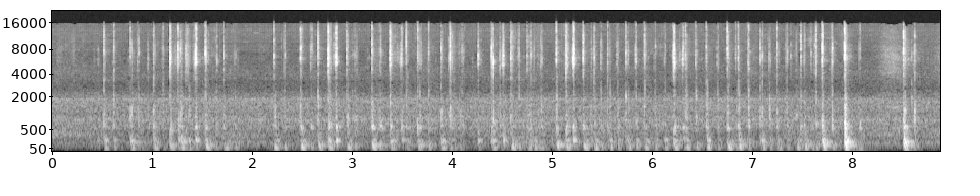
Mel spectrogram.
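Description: Fingertips type on the black plastic chiclet keys of an Acer Chromebook C20 (2014) laptop keyboard. Dozens of quick, dry clicks and taps come in an uneven stream with brief pauses, each click bright and dying out almost at once, with a few louder strokes near the end.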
